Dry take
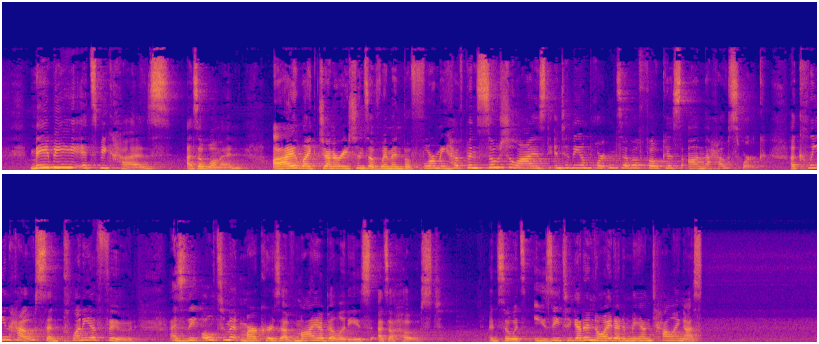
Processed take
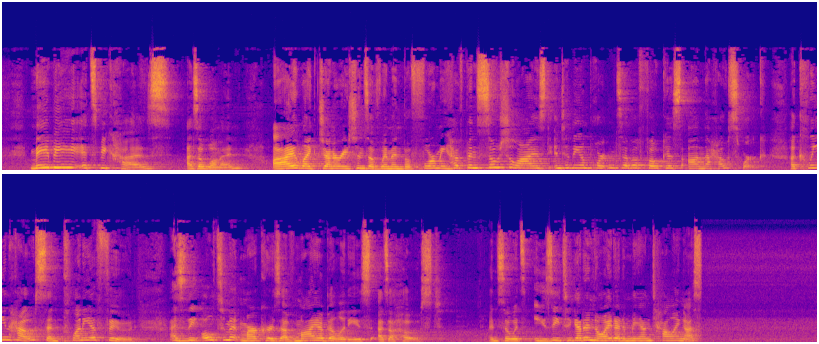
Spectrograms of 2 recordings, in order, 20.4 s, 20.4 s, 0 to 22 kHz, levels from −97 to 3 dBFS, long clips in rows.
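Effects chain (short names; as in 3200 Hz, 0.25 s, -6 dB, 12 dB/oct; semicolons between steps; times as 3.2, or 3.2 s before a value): high shelf 4800 Hz +7 dB; gain +2.5 dB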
